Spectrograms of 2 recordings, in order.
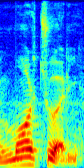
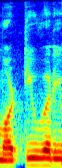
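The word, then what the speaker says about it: mortuary: 3 নম্বরে যে ওয়ার্ডটি রয়েছে সেটা হচ্ছে মরচুয়ারি। মরচুয়ারি, এটাকে অনেকে মর্টিউয়ারি বলে, এটা সঠিক উচ্চারণ মরচুয়ারি।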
